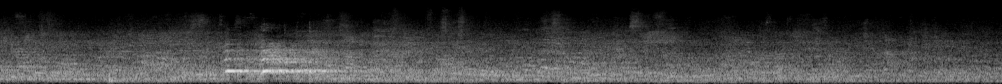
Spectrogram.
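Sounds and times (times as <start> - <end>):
dog barking: 2.2 - 3.2.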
